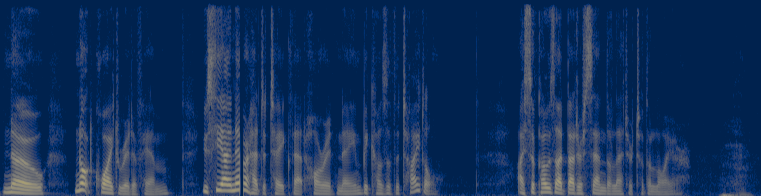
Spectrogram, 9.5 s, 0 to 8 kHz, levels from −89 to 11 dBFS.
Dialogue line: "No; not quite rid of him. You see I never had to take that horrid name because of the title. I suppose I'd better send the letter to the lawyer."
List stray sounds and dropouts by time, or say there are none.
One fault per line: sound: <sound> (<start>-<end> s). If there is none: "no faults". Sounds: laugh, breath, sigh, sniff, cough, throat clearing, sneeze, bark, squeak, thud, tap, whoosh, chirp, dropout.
sound: dropout (3.0-3.0 s)
sound: breath (9.0-9.4 s)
